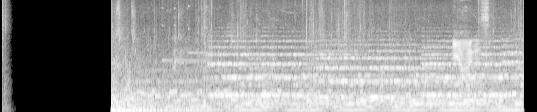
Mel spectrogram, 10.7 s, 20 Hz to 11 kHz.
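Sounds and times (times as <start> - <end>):
deep droning synth bass: 2.2 - 10.4
early-1980s style synth music: 2.2 - 10.5.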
